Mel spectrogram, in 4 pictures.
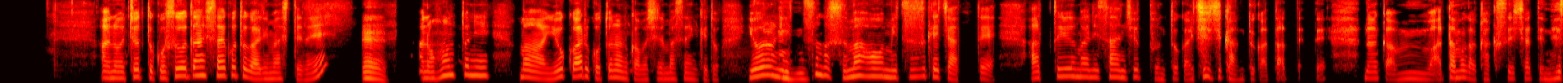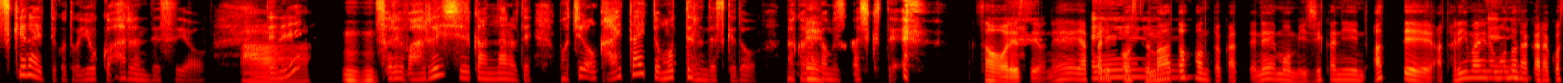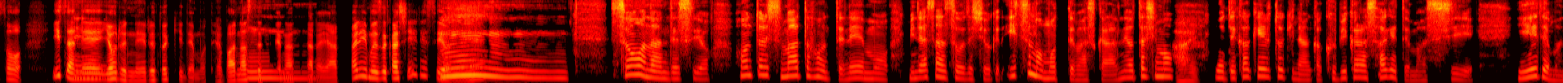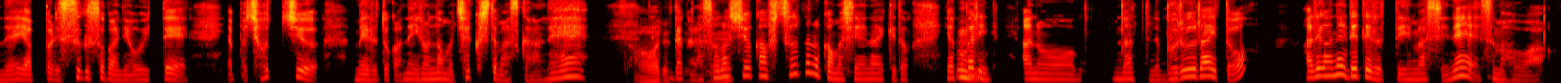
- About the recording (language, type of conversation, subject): Japanese, advice, 夜にスマホを見てしまって寝付けない習慣をどうすれば変えられますか？
- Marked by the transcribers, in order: laughing while speaking: "いちじかん とか"; chuckle; tapping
